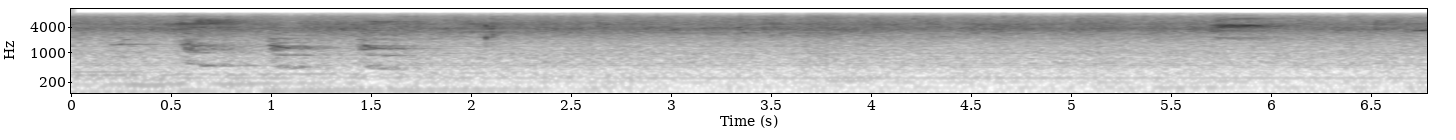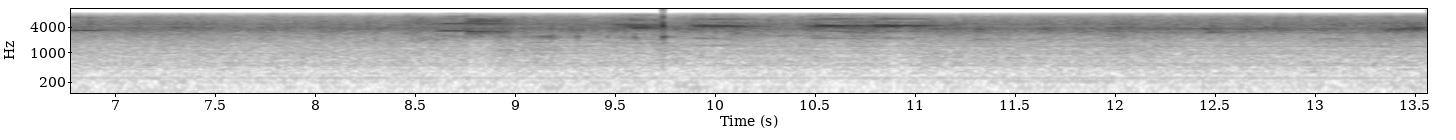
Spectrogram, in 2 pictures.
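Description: Steady hum and rush of water from a large aquarium's filter pump. Over it come chirping calls: three quick falling calls about half a second in, then short high chirps around six seconds and again around ten seconds.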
